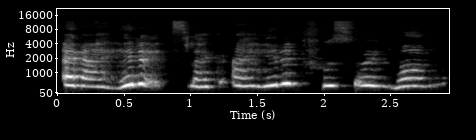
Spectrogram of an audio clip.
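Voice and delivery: crying out thanks, voice breaking; real crying. Real, not acted. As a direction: thank them through real sobs. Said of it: "because you're crying".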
